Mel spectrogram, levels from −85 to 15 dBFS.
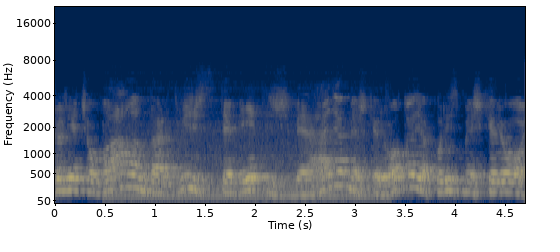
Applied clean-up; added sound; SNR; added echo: none; Engine; 15 dB; reverberation time 0.7 s.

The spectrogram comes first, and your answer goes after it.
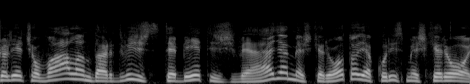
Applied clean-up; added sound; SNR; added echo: none; none; none; none.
